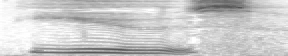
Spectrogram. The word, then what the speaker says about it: use: We don't write a Y at all in the spelling, but we still produce the word as if it had one. We produce a sound that we leave out of the spelling. And note, if we did produce the word without the Y sound as it is spelled, it would actually sound like quite a different word of English, ooze.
